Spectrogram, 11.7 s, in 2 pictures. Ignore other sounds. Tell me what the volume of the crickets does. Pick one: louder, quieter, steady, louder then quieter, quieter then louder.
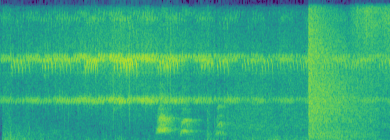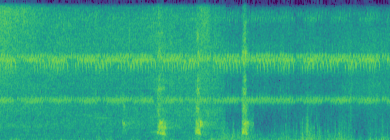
quieter.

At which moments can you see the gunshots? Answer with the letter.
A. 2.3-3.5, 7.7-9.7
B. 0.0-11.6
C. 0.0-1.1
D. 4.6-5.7
D.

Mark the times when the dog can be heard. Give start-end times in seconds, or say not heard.
2.3-3.5, 7.7-9.7.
